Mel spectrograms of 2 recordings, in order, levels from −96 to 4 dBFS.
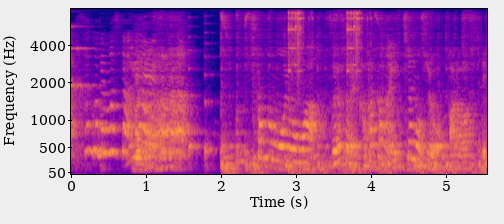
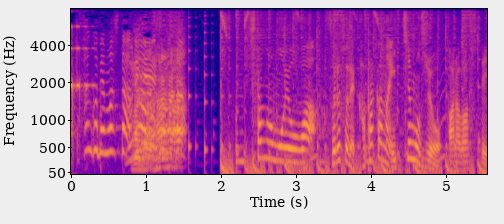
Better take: second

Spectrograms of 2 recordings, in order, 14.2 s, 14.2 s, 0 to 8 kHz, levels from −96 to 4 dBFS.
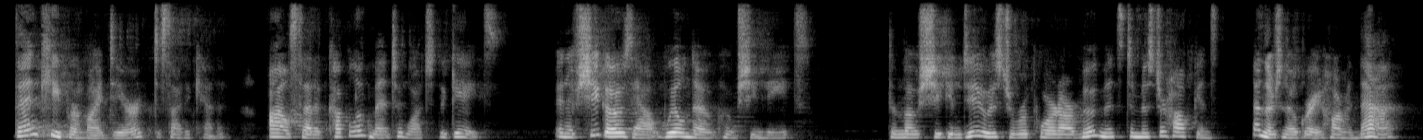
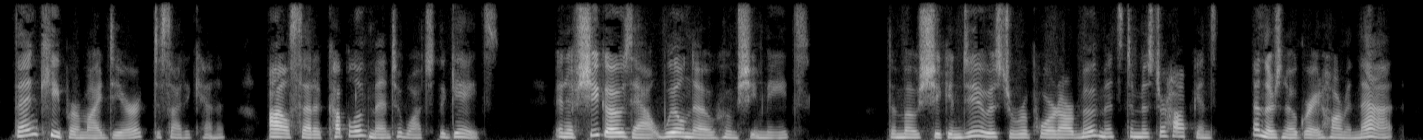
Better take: second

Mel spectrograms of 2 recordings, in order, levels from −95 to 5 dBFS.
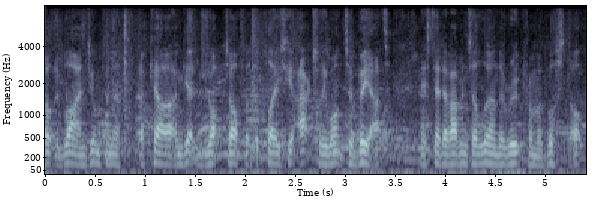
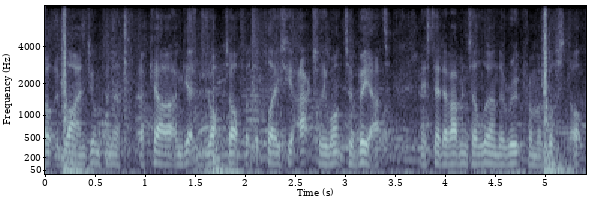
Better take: first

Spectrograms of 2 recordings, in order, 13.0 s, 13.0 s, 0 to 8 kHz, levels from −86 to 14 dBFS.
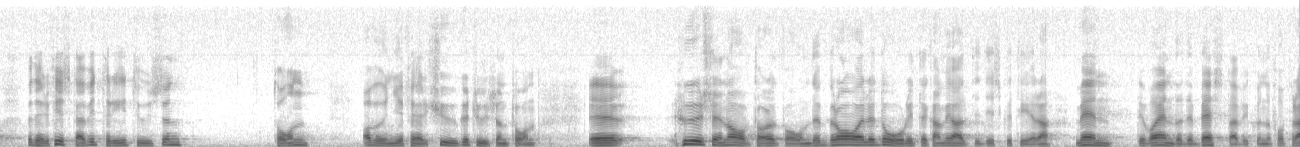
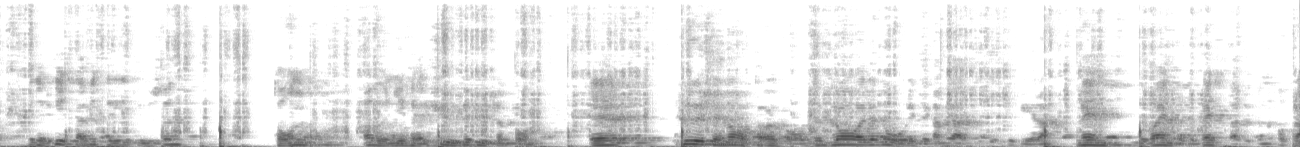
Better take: first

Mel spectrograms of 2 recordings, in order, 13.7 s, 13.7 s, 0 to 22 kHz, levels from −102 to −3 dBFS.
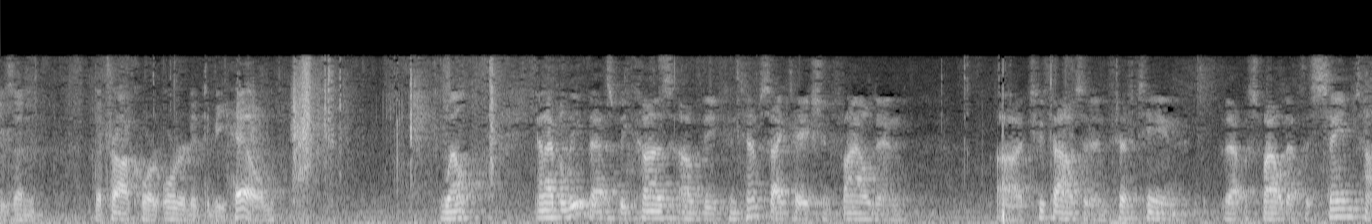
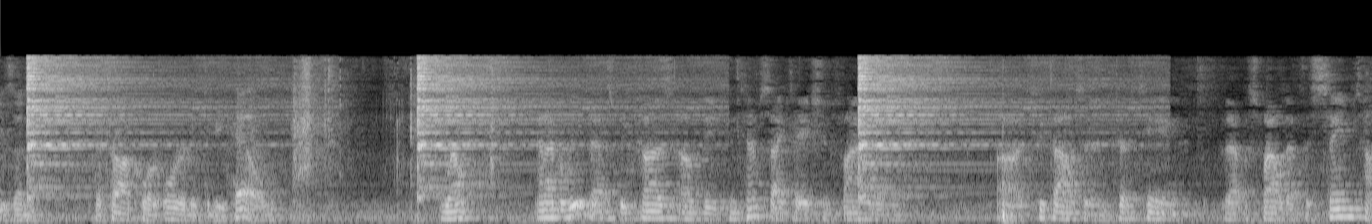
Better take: first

